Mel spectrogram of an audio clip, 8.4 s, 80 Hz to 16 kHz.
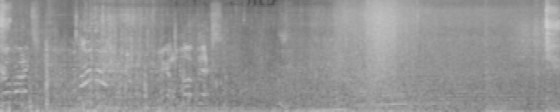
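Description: A sea scooter in Resident Evil 4 Remake skims across water with a churning, splashing rush and wind-like wash, continuous under someone talking over it.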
